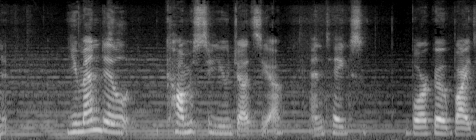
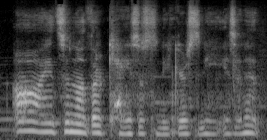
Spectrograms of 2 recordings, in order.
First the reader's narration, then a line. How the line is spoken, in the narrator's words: he mutters, and he mutters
